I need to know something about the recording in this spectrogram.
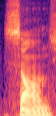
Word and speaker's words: Psalms: it you just say psalms you don't pronounce the p hm that seems strange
